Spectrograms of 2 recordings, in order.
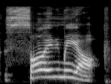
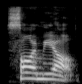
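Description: First: Higher and slow, eager sign-up; drawn-out, thrilled yes. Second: Said in the usual way. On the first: Retold or imitated. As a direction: grab the offer with delight.

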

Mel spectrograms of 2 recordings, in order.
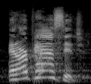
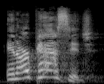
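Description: Both takes have the same delivery.

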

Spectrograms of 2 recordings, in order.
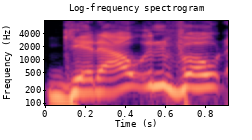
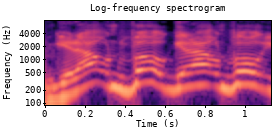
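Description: First: Said in the usual way. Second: Higher, sing-song parroting of a slogan; mock slogan. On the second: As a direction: parrot what everyone keeps saying. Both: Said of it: "People say that all the time".

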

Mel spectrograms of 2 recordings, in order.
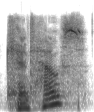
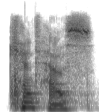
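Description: First: "Kent House?" asked with pitch rising high on "House"; wondering "Kent House?", lifting up on "House"; a baffled "Kent House?" that climbs at the end; puzzled question. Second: Said in the usual way. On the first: A narrator's reading. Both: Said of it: "I asked my neighbor".

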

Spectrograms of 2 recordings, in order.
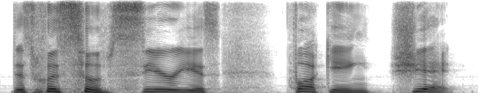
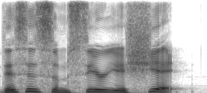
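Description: First: Slow, weighty delivery with a pause before "fucking"; slow emphasis. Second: Said in the usual way. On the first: Real, not acted. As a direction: drag out "serious fucking shit", word by word. Repeats it slowly for emphasis.

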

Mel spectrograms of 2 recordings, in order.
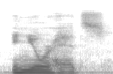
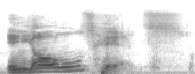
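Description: First: Said in the usual way. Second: High, loud and very slow y'all's, mock Southern; exaggerated Southern drawl. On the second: Shown as a demonstration. Correcting his own slang in a hammed-up Southern drawl. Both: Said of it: "I don't like y'alls".

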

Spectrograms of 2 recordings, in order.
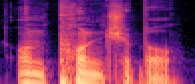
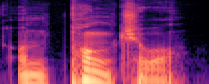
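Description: First: Unpunchable said as un-PUNCH-able with a ch sound; pronouncing unpunchable. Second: Unpunctual said un-PUNK-choo-al with a clear k; pronouncing unpunctual. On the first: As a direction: say unpunchable with a clear ch, no k. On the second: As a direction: give unpunctual its k and the u sound. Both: Shown as a demonstration. Host contrasting the two words for a listener, careful pronunciation. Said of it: "When I say unpunctual".

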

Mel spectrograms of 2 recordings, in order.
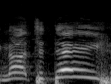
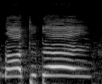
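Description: First: Slow, loud, firm refusal; defiant warning, measured. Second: Much higher, louder snapping refusal; hammed-up fierce warning; fierce defiance. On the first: Retold or imitated. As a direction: shut it down flatly and loud. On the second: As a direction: hurl it at them sharply. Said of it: "I'm talking to you too".

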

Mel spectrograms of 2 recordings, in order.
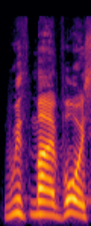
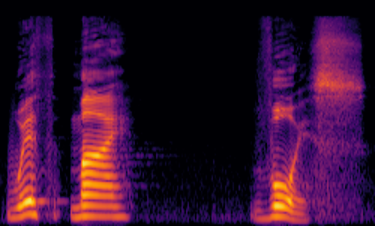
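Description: First: "my" punched higher and louder in "With my voice."; emphatic repeat. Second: "With my" held long, then a pause before "voice."; drawn-out phrase. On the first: Preacher stresses David's phrase to the church, punching "my". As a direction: hit "my" hard in "With my voice.". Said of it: "it's put in the place of emphasis". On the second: Preacher slowly reads the phrase to the church, drawn out. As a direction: lean on "my" and let "voice." fall after a beat. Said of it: "It's this". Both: Shown as a demonstration.

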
